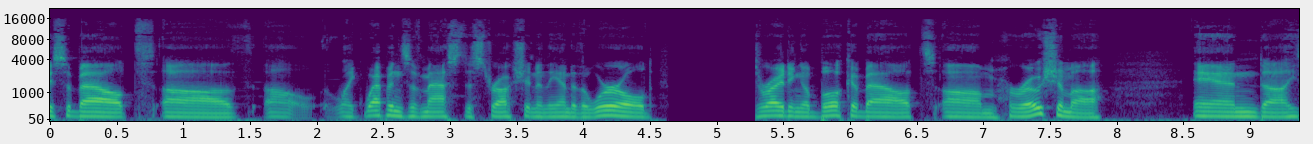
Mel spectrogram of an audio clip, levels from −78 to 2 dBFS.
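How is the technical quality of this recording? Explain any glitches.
One glitch stands out: a clipped start after a pause at 5.07 s. After "end of the world" there is about half a second of silence, and when sound resumes, the first 233 ms is gone. The audio cuts in abruptly before "writing a book about". The output went idle during the gap and was still waking when the sound arrived. This fault actually swallows speech.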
